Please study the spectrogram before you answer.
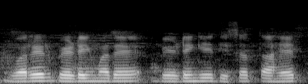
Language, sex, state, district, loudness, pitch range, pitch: Marathi, male, Maharashtra, Mumbai Suburban, -16 LUFS, 140-150 Hz, 150 Hz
